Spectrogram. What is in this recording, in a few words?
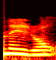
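"nei2rong4", Mandarin Chinese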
